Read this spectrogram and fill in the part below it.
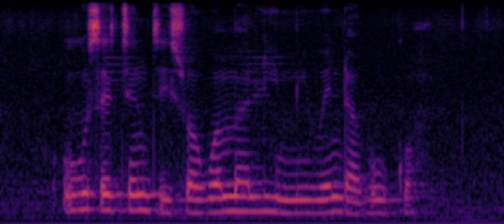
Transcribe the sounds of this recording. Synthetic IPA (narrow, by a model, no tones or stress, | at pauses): uk̬usɛt͡ʃʼend͡zʱiswak̬wamalimiwɛndʱaɓuːk̬ɔ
